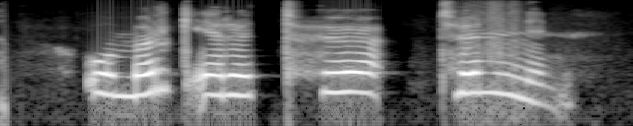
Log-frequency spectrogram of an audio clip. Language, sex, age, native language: Icelandic, female, 10, Icelandic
